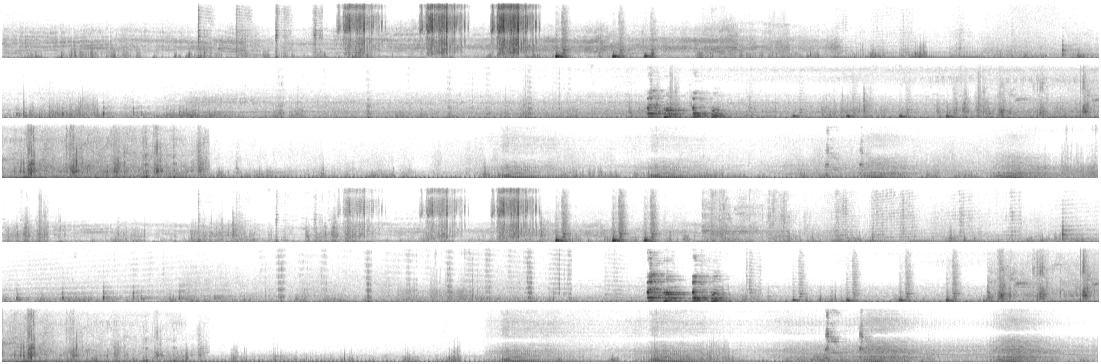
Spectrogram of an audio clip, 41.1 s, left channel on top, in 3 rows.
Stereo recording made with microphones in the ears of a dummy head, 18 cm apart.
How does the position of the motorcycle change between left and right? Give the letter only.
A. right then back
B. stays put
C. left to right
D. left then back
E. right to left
C.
